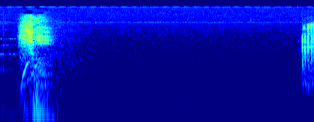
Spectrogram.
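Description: A quick cartoon sound effect about a quarter second in: a short swish that falls fast in pitch, like a zip, as a small tool tweaks the engine's funnel-shaped intake. Near silence follows.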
